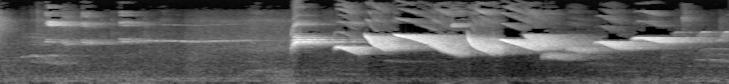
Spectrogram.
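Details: Green-winged saltator singing in a contest against a rival, opening after quiet with a strong whistled phrase of repeated downslurred notes, rich and ringing, joined into a steady flowing series lasting over four seconds.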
